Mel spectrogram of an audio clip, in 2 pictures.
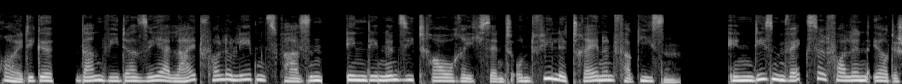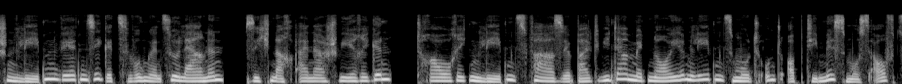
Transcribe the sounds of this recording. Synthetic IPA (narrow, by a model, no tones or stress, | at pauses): fʁ̥ɔʏdɪɡə | d̥anviːdɐzeːɐlaɪtfɔləleːbm̩sfaːzn̩ | ʔɪndeːnənziːtʁ̥aʊʁɪçz̥ɪntʰʊntfiːlətʁ̥ɛːnənfɛɐɡiːsn̩ | ʔɪndiːzəmvɛksl̩fɔlənʔɪɐdɪʃn̩leːbm̩veːɐdn̩ziːɡət͡sv̥ʊŋənt͡sulɛɐnən | zɪçnaːχʔa̰ɪnɐʃv̥iːʁɪɡən | tʁ̥aʊʁɪɡŋ̩leːbm̩sfaːzəbaltv̥iːdɐmɪtnɔʏəmleːbm̩smuːtʰʊntʔɔ̰ptʰimɪsmʊsʔa̰ʊft͡su̥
